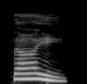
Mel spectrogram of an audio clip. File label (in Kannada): "ತೇಯು", Kannada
